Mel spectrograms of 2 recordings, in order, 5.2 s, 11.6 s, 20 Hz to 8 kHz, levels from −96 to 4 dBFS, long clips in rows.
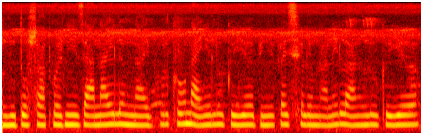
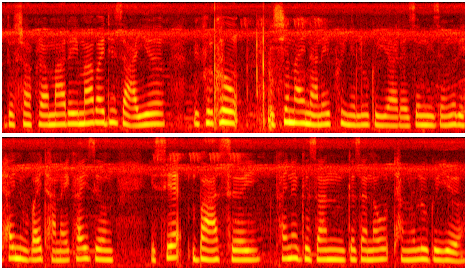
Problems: none marked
